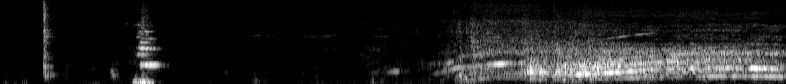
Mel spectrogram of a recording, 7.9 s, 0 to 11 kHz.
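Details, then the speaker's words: Newly installed variable-speed permanent-magnet 220 V inground pool pump, basket prefilled, first run: a few clicks, then a smoothly rising hum settling steady and very quiet. Normal startup. "This pump is full installed right now and running. I don't know if you can hear it on the camera, but this thing is super quiet. You can barely hear this thing."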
